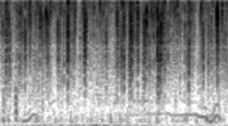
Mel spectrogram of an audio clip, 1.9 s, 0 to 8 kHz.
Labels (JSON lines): {"label": "biophony, cascading saw", "recorder": "SoundTrap 600 or HydroMoth"}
